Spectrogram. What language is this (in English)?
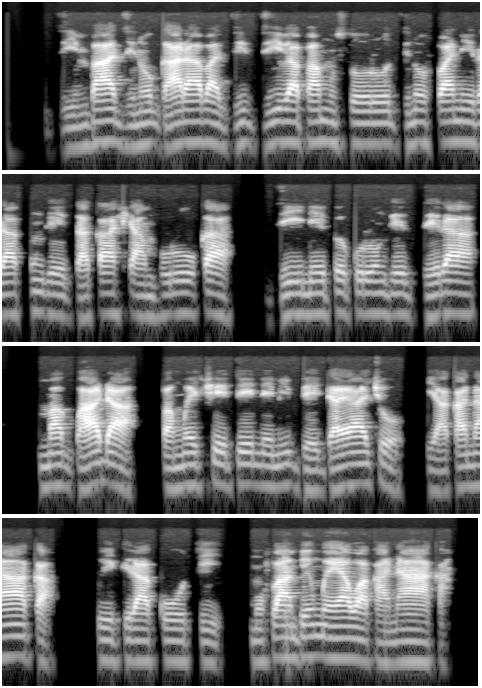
Ndau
